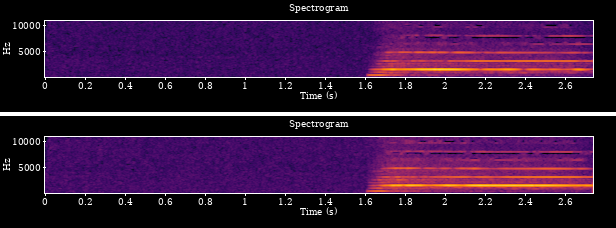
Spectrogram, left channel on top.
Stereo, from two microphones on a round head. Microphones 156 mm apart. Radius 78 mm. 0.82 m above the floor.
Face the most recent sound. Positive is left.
turn(degrees=-60)  # may be behind; listen again after turning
